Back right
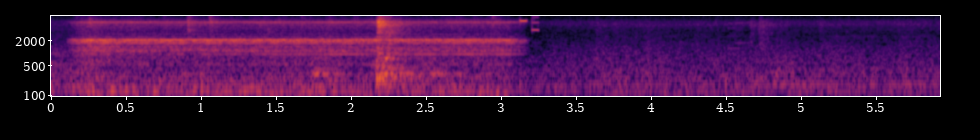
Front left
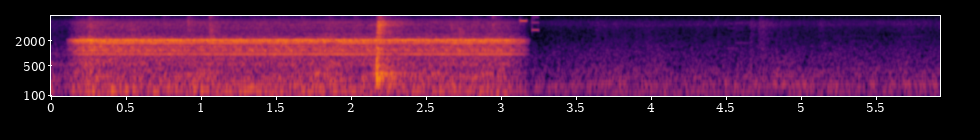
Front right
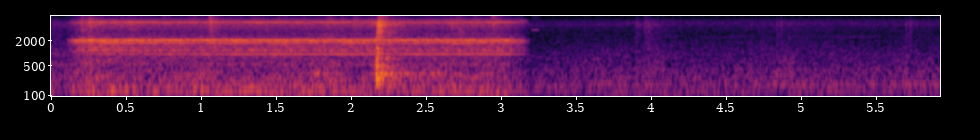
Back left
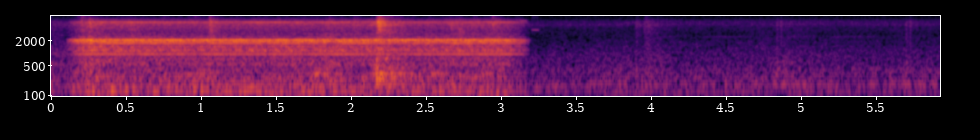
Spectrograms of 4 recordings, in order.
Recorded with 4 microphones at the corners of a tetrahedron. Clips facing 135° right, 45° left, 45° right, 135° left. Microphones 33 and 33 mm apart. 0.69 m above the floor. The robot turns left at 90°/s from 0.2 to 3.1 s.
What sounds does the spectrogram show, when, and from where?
2.2 s a snare drum: 10° left, 1.1 m; by 2.3 s 5° right, 1.1 m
